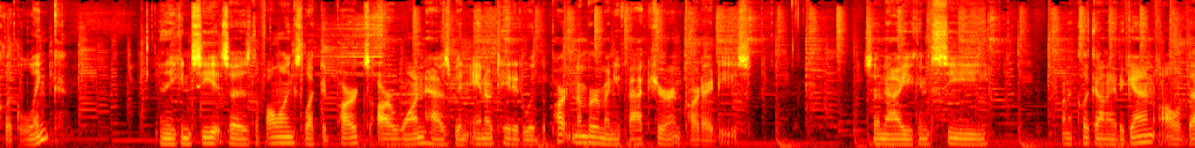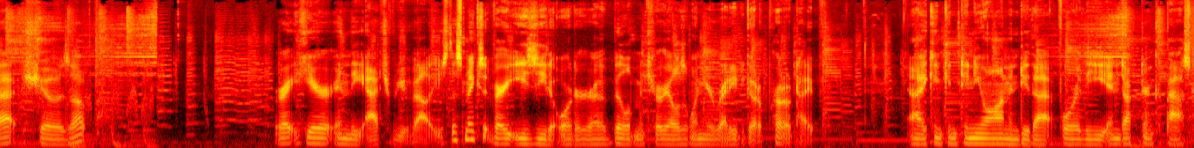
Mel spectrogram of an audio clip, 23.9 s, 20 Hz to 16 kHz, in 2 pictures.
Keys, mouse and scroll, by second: 0.0 click, 7.6 click, 10.0 click, 12.8 click, 20.2 click.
